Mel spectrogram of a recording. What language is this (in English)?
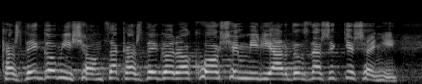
Polish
